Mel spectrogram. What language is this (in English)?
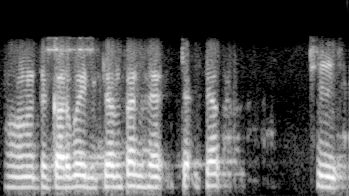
Maithili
